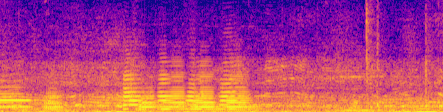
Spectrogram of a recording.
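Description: Brass ensemble of trumpets, trombone and tuba playing the closing notes of a piece: a held chord cuts off just after the start, then a short final phrase of a few notes that fades out. A steady low rumble sits underneath.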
